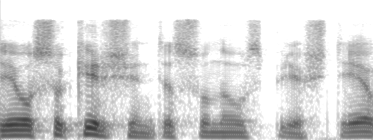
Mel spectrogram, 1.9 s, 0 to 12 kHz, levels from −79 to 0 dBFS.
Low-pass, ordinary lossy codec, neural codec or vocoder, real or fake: 7.2 kHz; MP3, 96 kbps; codec, 16 kHz, 0.8 kbps, ZipCodec; fake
